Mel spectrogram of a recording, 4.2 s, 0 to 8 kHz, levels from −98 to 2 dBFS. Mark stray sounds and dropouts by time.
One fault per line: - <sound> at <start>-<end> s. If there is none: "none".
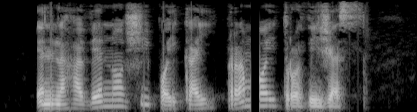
- dropout at 2.5-2.6 s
